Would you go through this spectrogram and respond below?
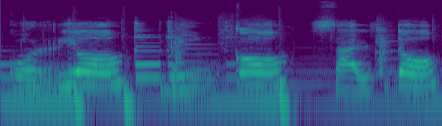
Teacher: que todas aquellas que están en pasado como corrió brinco salto todas se acentúan en la última sílaba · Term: palabras agudas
